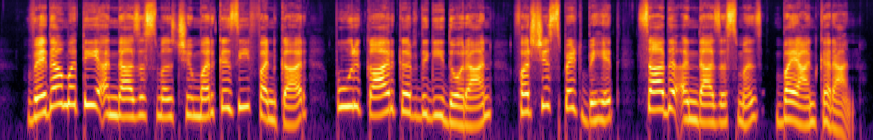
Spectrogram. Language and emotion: Kashmiri, neutral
